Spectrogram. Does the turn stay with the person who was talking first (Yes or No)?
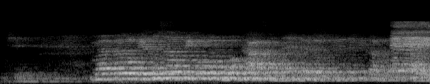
No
